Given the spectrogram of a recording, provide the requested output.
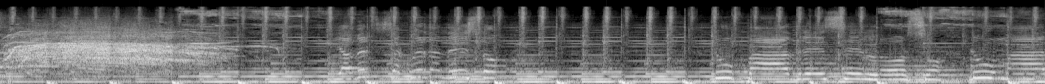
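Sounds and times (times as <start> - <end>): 
crowd of young women shrieking and cheering: 0.0 - 3.2
thumping steady bass beat: 0.0 - 10.4
speech: 2.7 - 10.4.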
